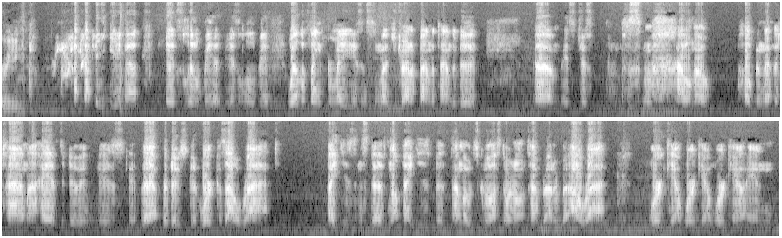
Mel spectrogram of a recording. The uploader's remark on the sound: Calls in to Kentucky. Recorded via phone in Grand Rapids, Michigan, and Kentucky, on Saturday, September 18th, 2021.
